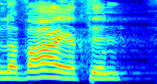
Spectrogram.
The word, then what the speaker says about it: Leviathan: it talks about that leviton. And his scales were so tight, they pronounce it Leviathan, that creature, they really don't know what it is.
